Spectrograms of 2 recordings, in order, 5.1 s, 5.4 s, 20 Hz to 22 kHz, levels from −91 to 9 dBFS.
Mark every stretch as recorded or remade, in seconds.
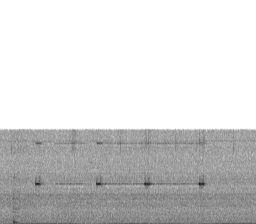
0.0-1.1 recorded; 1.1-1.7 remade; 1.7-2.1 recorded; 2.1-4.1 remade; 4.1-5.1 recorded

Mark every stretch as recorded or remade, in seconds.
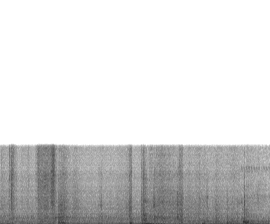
0.0-4.8 remade; 4.8-5.4 recorded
